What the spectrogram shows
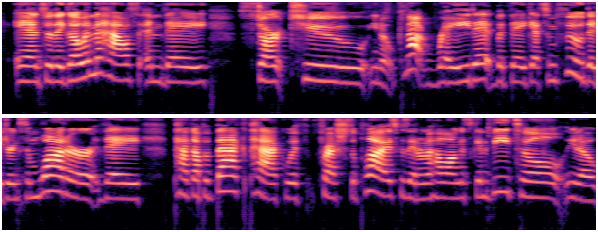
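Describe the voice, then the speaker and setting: A woman's voice: fairly high pitch, moderate pace, sharp tone. A woman recapping a story in a casual, chatty, rambling way, like a vlogger talking while getting ready. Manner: informal, rambling, backtracking. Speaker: book reviewer vlogger.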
